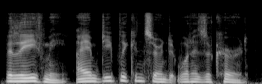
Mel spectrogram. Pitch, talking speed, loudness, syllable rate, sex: 130 Hz, 230 wpm, -18 LUFS, 7.1 syllables/s, female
